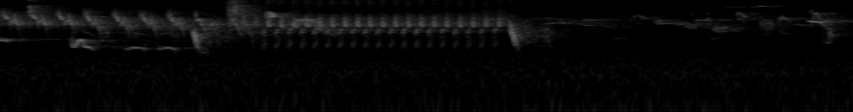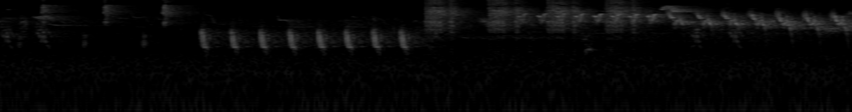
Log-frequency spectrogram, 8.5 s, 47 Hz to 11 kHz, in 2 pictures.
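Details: Before sunrise on a windless morning, with other birds still quiet, a nightingale recorded with a Zoom F6 and Sennheiser MKH 8040 delivers dense buzzy trills, then about ten evenly repeated loud notes.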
